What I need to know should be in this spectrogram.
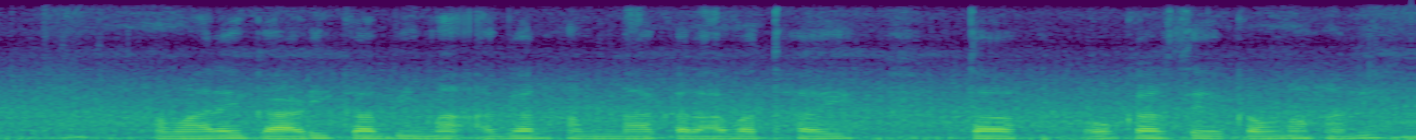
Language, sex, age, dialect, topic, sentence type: Bhojpuri, male, 31-35, Western, banking, question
